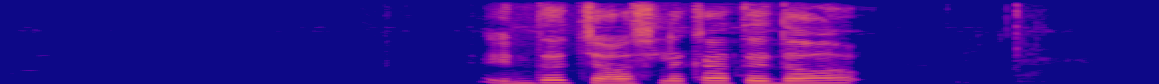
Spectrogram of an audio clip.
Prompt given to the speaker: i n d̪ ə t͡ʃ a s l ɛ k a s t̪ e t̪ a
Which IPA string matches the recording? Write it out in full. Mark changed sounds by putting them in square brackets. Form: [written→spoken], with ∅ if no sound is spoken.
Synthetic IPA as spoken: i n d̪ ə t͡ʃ a s l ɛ k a [s→∅] t̪ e [t̪→d̪] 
